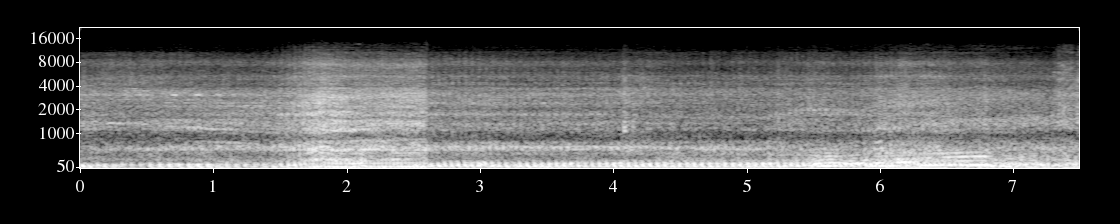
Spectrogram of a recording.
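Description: Suzuki Gixxer 250's single-cylinder engine running at low speed as the motorcycle rolls slowly along, a steady low rumble with a few short rises in pitch in the second half.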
